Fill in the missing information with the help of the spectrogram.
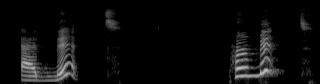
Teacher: these two syllable verbs the final syllables contain short vowels but still the stress is on the second syllable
